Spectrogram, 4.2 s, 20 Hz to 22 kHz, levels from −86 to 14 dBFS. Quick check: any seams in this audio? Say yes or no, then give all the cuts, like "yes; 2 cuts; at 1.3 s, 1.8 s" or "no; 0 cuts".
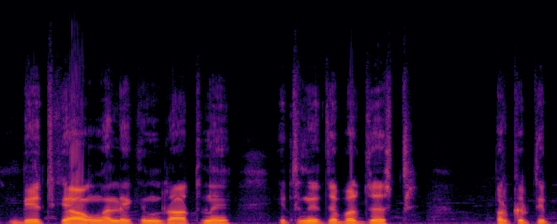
no; 0 cuts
